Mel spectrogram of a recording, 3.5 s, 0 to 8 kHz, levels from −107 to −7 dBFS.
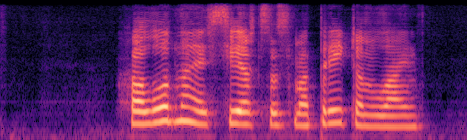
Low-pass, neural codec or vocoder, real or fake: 7.2 kHz; codec, 24 kHz, 1 kbps, SNAC; fake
